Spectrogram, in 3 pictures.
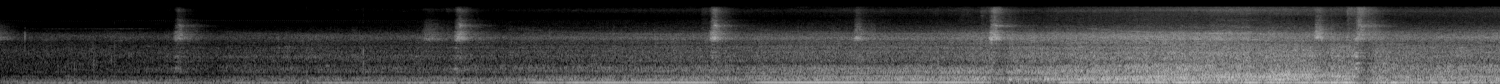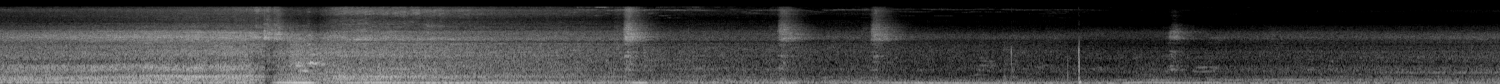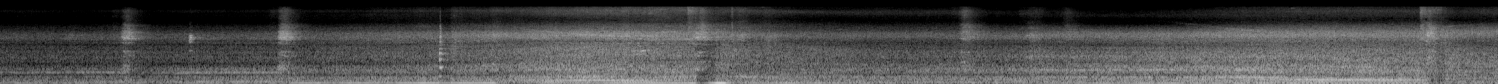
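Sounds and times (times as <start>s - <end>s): diesel truck engine passing: 1.3s - 44.9s
air brakes hissing: 1.6s - 2.2s, 4.1s - 5.0s, 6.9s - 7.5s, 8.4s - 9.0s, 9.6s - 10.4s, 12.3s - 14.0s, 17.4s - 24.4s, 26.6s - 27.1s, 31.1s - 33.3s, 35.6s - 37.8s, 39.4s - 41.0s.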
